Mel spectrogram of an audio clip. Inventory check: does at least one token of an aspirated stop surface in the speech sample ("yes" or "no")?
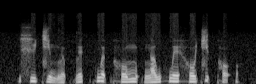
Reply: no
